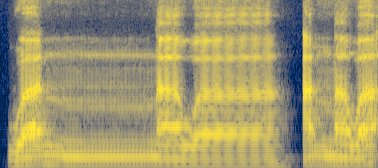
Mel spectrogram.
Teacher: Nun tasdid dibaca gunah atau mendengung. Ditahan biar tampak mendengungnya. W nawa wau fatta berdiri mad thobi'i panjang dua harakat.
